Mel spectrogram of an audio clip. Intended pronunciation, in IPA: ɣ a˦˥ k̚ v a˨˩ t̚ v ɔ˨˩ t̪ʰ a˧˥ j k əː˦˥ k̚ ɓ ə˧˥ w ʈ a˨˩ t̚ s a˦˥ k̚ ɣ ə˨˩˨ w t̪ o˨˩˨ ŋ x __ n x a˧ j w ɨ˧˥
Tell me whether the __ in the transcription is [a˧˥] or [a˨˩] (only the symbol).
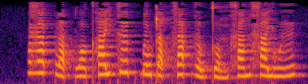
a˧˥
